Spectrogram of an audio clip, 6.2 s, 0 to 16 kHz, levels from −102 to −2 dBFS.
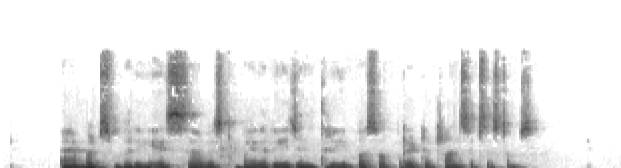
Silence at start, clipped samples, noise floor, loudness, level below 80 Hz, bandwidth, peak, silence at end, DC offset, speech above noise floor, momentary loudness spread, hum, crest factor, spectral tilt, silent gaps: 0.6 s; under 0.1%; -85 dBFS; -32 LUFS; -66 dBFS; 11.5 kHz; -16 dBFS; 0.9 s; under 0.1%; 55 dB; 10 LU; none; 16 dB; -6 dB/octave; none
